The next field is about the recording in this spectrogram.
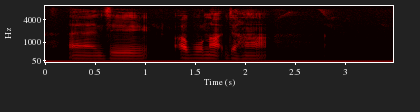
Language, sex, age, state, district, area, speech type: Santali, male, 18-30, West Bengal, Jhargram, rural, spontaneous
